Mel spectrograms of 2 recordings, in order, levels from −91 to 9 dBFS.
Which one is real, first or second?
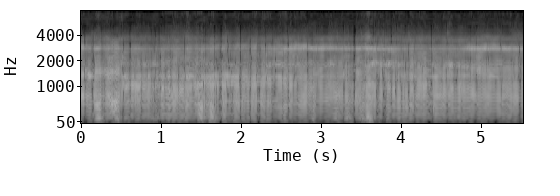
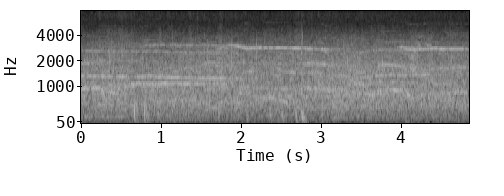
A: second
